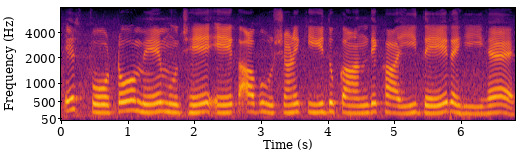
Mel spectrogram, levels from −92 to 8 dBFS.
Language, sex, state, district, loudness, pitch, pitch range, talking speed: Hindi, female, Madhya Pradesh, Katni, -12 LUFS, 215 Hz, 205-230 Hz, 105 wpm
